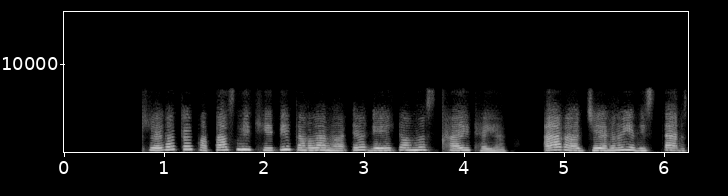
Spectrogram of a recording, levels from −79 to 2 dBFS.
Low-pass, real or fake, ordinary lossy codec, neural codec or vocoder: 7.2 kHz; fake; AAC, 48 kbps; codec, 16 kHz, 0.5 kbps, FreqCodec, smaller model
